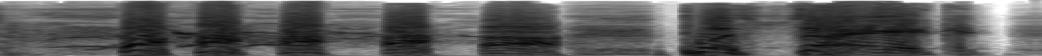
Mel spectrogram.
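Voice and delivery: very high, slow, loud mocking shout; villain mocking the hero after cutting him; cackling villain taunt. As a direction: cackle then sneer it down at him. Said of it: "laughs and goes".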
